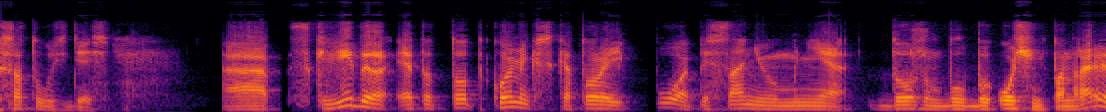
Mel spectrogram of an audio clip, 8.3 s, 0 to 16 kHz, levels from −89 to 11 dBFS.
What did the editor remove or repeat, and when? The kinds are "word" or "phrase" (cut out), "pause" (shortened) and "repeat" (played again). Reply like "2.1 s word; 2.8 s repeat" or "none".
4.8 s pause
